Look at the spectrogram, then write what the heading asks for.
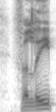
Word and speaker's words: Philippe: hurricane season just checking to be sure I've got the pronunciation right it is Rina Felipe and Rina this is the seven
